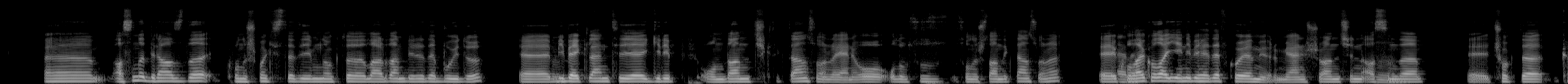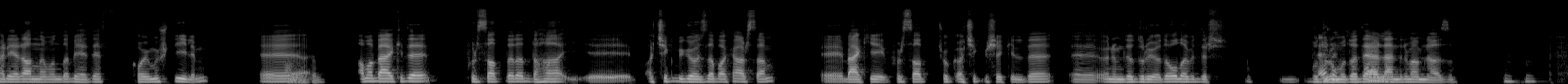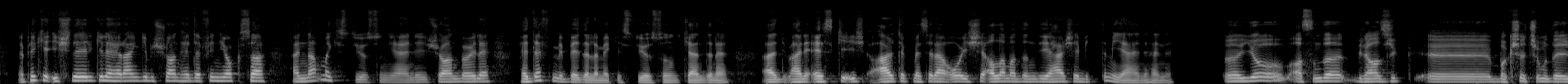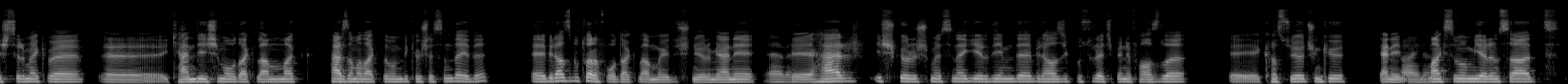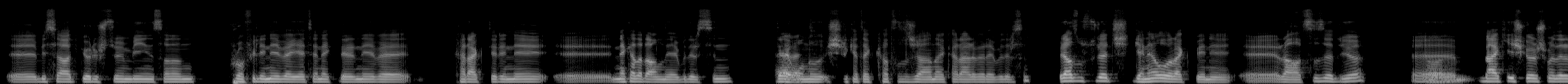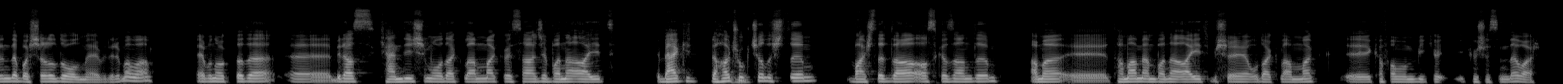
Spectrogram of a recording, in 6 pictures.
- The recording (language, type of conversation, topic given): Turkish, advice, Beklentilerim yıkıldıktan sonra yeni hedeflerimi nasıl belirleyebilirim?
- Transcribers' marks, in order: tapping; other background noise; unintelligible speech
